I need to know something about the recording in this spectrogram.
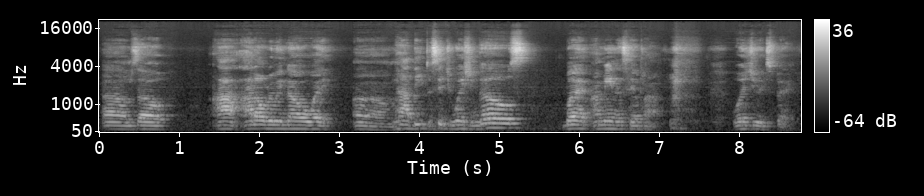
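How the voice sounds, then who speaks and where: A man's voice: medium pitch, warm tone. Man hosting a casual interview in a roomy space. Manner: informal slangy, frequent "you know what I'm saying". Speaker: interview host. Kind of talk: casual hip-hop talk interview. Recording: roomy echo, distant from the mic.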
